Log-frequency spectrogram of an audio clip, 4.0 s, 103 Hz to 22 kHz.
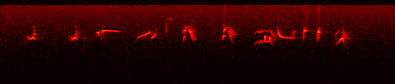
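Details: Singing curve-billed thrasher in Embudito Canyon, Sandia foothills, Albuquerque, New Mexico, on a spring morning, March 31, 2010: a fast, irregular string of short slurred whistles, upswept and downswept notes and harsher chips, about two or three per second, against faint background hiss.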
